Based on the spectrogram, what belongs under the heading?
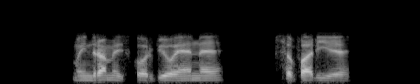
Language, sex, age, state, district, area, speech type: Hindi, male, 18-30, Rajasthan, Nagaur, rural, conversation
